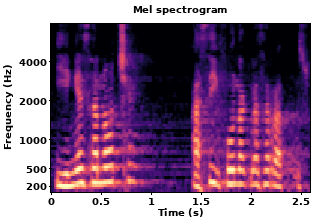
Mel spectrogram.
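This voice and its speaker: A woman pastor preaching a sermon in a church, swinging from impassioned declarations to soft, tender storytelling. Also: on the high side, steady tone, moderate pace. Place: church sanctuary. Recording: reverberant hall with mains hum.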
